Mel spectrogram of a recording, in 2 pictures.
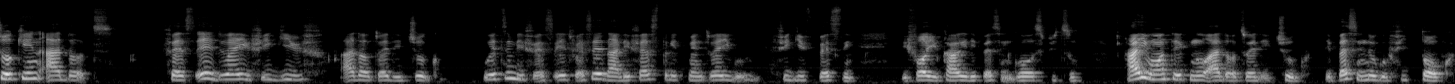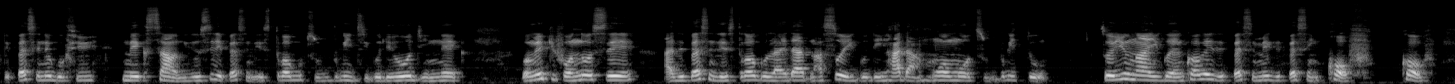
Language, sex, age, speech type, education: Nigerian Pidgin, female, 15-29, spontaneous, tertiary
